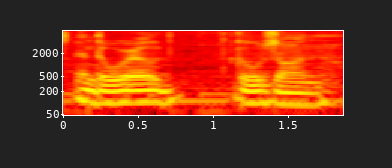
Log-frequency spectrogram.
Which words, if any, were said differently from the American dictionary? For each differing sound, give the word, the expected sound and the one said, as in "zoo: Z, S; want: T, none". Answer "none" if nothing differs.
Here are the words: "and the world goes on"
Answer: none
